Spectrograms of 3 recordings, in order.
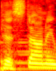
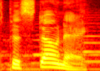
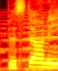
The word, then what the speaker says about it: Pistone: When Joe receives his commendation, the official mispronounces his name as Pistone, causing his wife to roll her eyes. Pistone has sacrificed 6 years and nearly destroyed his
